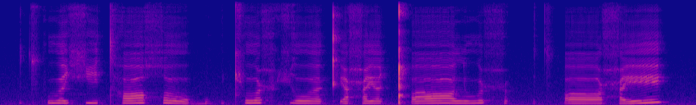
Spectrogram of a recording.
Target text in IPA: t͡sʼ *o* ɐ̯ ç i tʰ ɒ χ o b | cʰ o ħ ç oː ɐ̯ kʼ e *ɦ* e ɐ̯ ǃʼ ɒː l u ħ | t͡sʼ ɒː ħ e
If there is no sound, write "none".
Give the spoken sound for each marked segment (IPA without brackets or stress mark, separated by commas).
u, ħ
